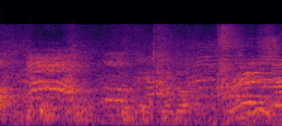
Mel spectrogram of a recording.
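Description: Live wrestling crowd shouting and yelling, several spectators' voices overlapping, with a short sharp crack near the end.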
